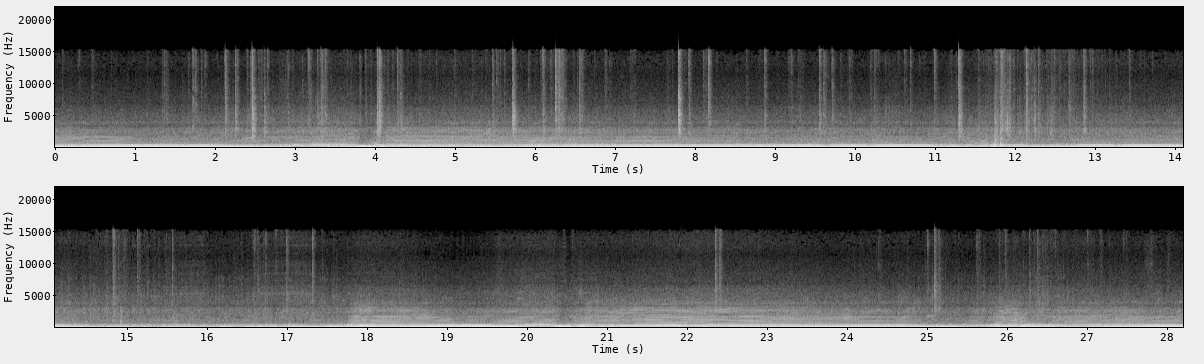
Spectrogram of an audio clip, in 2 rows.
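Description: Honda Civic EK4 rally car's engine heard from inside the cabin, running hard at high, near-steady revs. The pitch climbs and then drops sharply about four seconds in and again about twenty-one seconds in, like gear changes, and sinks and comes back up between about fifteen and eighteen seconds. Short clicks and knocks from the car run throughout.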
